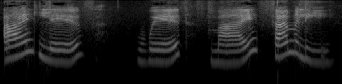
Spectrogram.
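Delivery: very slow, word by word; slow model reading. Shown as a demonstration. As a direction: read it out slowly for learners to follow. Model reading for learners to follow. (धीरे-धीरे, एक-एक शब्द पढ़कर)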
